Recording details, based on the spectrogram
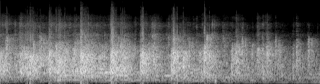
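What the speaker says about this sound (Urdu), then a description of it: "تالیاں بجائیے اس بچے کے لیے" An audience claps for a child at a school event, a dense burst of loud applause with individual hand claps standing out, fading slightly toward the end.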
